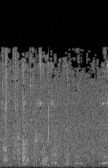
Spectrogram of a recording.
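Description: A dog whining and yipping in short calls, with a few sharp clicks near the start.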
